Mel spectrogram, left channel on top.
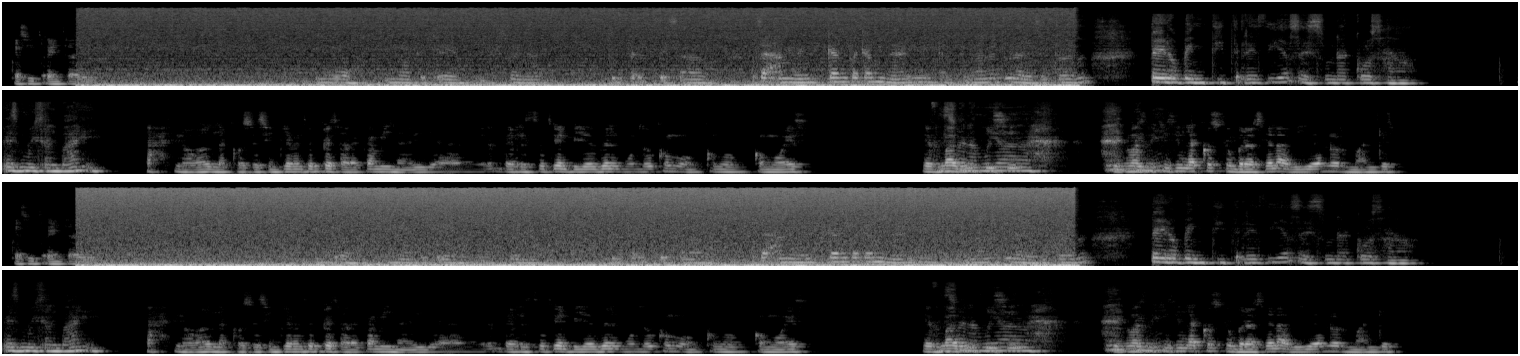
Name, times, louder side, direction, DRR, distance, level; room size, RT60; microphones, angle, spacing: voice 1, 0.1-1.1 16.6-23.2 24.4-25.4 26.3-29.2, left 1 dB, 30° left, 0.7 m, -32 dB
sound 1, 0.7-10.7, right 3 dB, 35° right, 0.3 m, -20 dB
voice 2, 3.1-5.7 6.0-14.2 15.1-16.2 24.5-25.7 26.1-26.8, left 1 dB, 50° left, 1.3 m, -31 dB
3.7 x 3.2 x 3.0 m
head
